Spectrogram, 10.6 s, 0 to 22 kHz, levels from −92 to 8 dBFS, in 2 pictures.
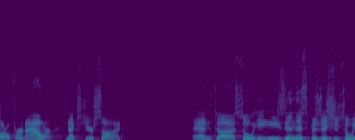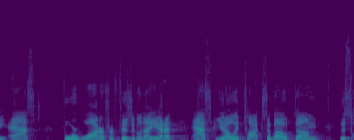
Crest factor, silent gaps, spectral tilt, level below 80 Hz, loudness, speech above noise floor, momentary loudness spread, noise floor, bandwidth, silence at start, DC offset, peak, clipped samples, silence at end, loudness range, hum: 18 dB; none; -4 dB/octave; under -90 dBFS; -54 LUFS; over 36 dB; 12 LU; under -90 dBFS; 16 kHz; 0 s; under 0.1%; -36 dBFS; under 0.1%; 0 s; 9 LU; none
